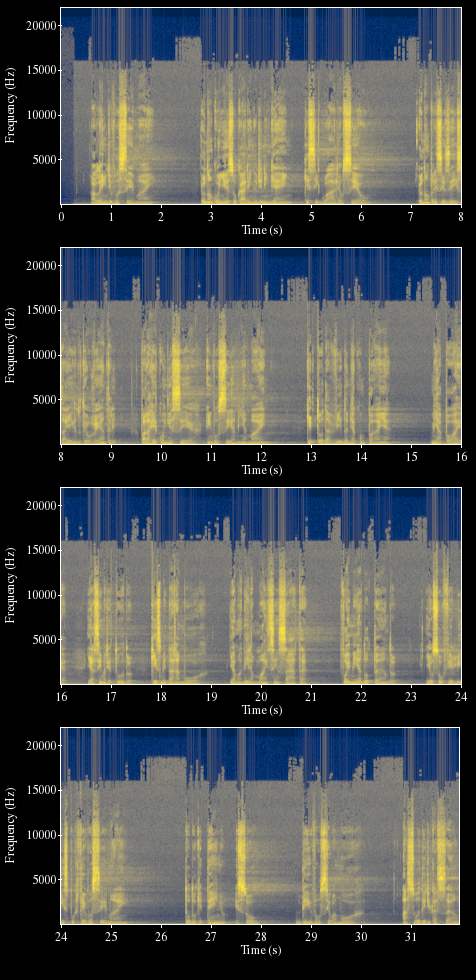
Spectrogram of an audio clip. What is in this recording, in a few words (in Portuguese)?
HOMENAGEM A MAE ADOTIVA M, Telemensagens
